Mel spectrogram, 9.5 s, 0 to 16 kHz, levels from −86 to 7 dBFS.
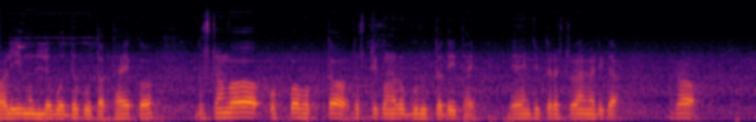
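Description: No technical faults can be heard anywhere in this speech recording. There is nothing to place on a timeline, because no moment of the audio stands out as faulty.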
